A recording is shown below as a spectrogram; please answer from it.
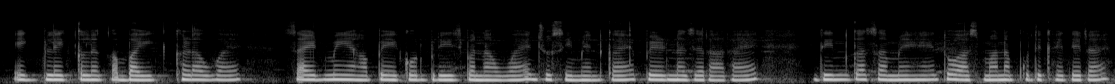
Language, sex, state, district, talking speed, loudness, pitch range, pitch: Hindi, female, Jharkhand, Jamtara, 205 wpm, -21 LUFS, 205-220 Hz, 210 Hz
